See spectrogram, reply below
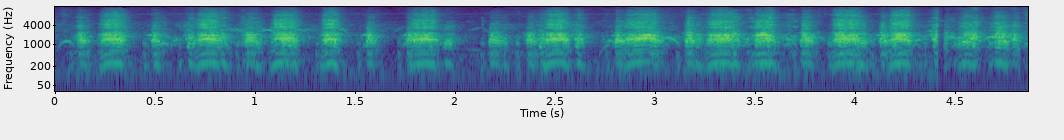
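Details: Duck calling in a rapid series of harsh, nasal quacks, about three per second, each with a buzzy, broad sound, continuing without pause through the whole stretch.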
